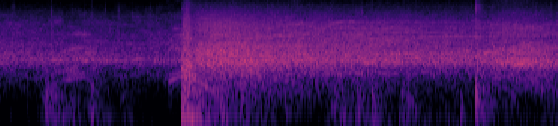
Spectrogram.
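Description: A large crowd cheers loudly, swelling suddenly.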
